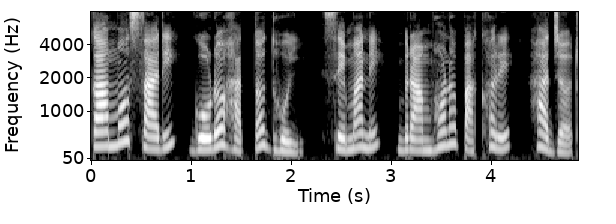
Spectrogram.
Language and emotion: Odia, neutral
